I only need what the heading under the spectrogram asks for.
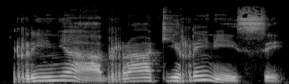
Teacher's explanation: Nice long trilled R sounds here.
